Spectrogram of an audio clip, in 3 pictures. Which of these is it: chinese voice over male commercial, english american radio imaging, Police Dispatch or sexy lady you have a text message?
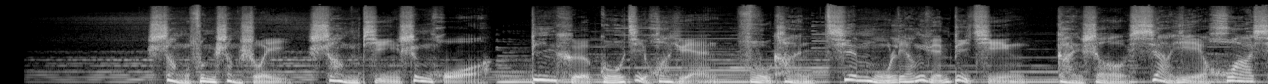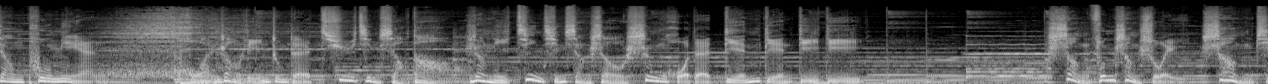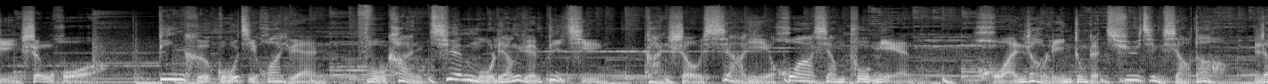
chinese voice over male commercial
